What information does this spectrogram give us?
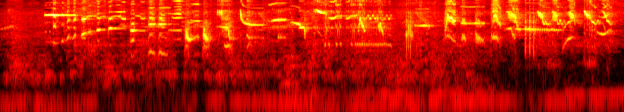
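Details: Lesser shortwing (cingcoang coklat) pouring out a rapid, varied song of twittering notes, slurred whistles and squeaky chips, with a faint low hum beneath.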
